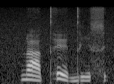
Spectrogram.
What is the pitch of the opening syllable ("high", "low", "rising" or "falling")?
falling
